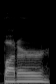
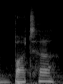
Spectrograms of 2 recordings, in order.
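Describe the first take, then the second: First: American accent, the T sounds like a D. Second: British accent, with a clear T sound. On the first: "If it's a double T, we use a D sound" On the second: "But in uh, British, they would say butter"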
